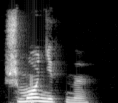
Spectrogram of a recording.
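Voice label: "шмонитны", Komi, female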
